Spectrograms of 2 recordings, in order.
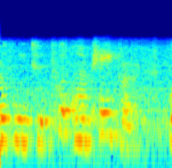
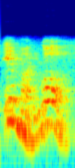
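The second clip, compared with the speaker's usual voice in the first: loud, raised dramatic declaiming with falling phrase ends; impassioned poem recital; 7 semitones higher, 9 dB louder than usual. Acted. Parent remembers a child lost at Sandy Hook, impassioned recital. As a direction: recite it with grief, pressing hard then dropping away.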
